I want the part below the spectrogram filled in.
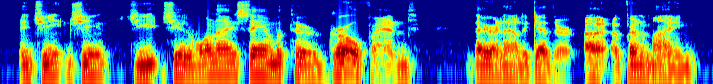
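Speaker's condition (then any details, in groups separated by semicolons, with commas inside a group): Friedreich's ataxia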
